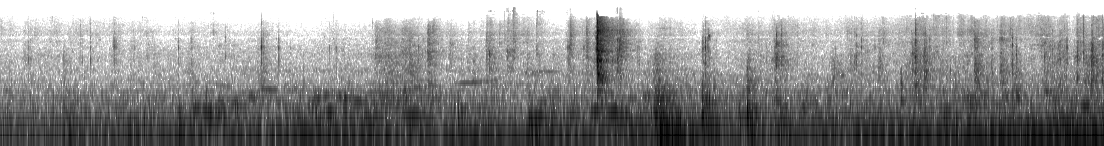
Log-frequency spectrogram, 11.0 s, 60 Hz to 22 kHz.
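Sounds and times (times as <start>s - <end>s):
steady low hum: 0.0s - 11.0s
faint low voice: 1.8s - 11.0s.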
